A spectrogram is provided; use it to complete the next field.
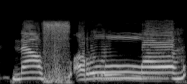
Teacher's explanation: jalalah didahului oleh harokat dhammah, maka dibaca tafkhim, dibaca tebal. Langsung masuk ke lam tasydidnya, jangan seperti ada waw.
